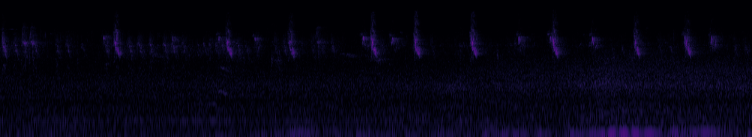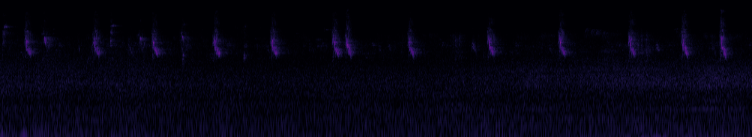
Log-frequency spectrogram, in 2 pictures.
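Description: Faint countryside ambience: a small bird chirping over and over, short high downward-sweeping chirps about once a second, over a faint low rumble.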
